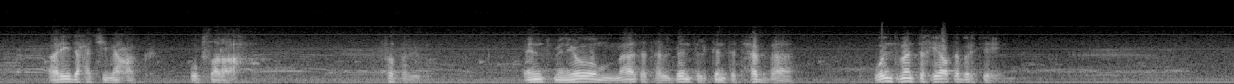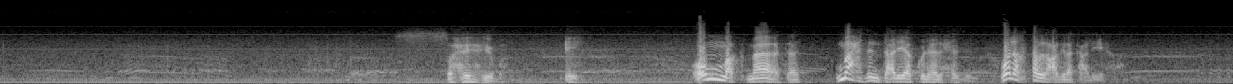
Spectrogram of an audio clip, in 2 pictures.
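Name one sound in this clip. An elderly man speaks firmly and with animation, close by.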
